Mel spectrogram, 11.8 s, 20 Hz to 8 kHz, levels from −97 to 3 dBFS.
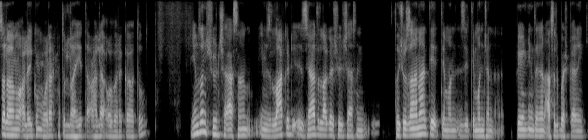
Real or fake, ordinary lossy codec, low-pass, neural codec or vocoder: fake; none; none; codec, 16 kHz, 4 kbps, X-Codec, HuBERT features, trained on general audio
